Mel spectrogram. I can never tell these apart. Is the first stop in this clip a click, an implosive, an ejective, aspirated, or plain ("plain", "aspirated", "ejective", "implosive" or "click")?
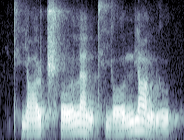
aspirated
